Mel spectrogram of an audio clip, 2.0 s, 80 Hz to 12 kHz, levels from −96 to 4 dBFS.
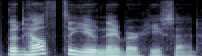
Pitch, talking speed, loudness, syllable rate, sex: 120 Hz, 205 wpm, -16 LUFS, 4.2 syllables/s, male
